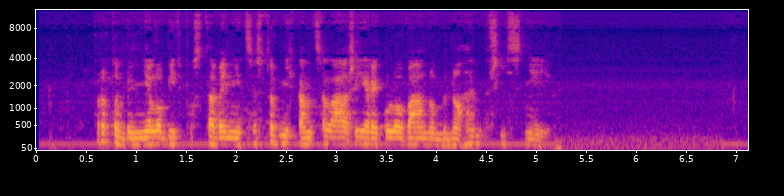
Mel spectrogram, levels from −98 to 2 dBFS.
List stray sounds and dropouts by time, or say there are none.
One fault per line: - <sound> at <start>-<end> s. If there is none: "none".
none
